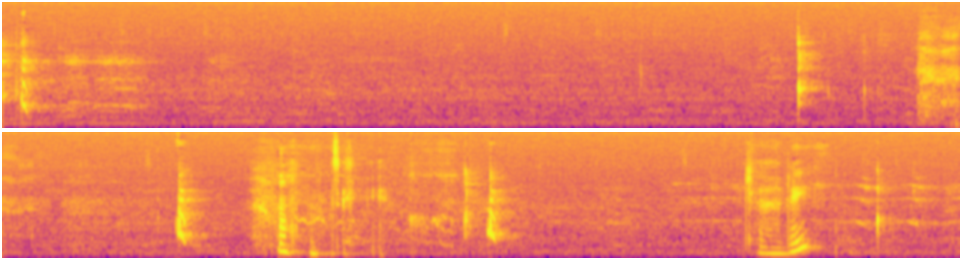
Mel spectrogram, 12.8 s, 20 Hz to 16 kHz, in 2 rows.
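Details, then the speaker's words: Infant born 5 weeks premature, still in special care unit, with soft vocal sounds and short abrupt breath catches several seconds apart; hiccups, which typically follow every feed. "you always get the hiccups don't you after every feed get the hiccups"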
